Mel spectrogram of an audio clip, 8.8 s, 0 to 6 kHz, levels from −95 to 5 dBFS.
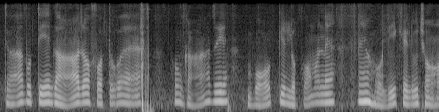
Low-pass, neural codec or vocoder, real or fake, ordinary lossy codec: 5.4 kHz; codec, 16 kHz, 0.7 kbps, FocalCodec; fake; none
